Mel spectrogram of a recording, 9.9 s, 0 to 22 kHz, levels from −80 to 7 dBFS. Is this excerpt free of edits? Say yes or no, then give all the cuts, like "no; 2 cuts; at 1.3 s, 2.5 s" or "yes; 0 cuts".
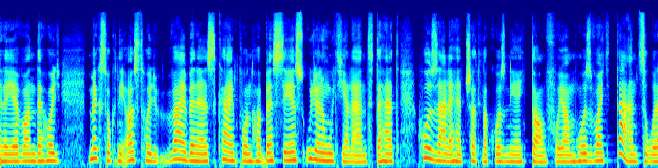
no; 1 cut; at 5.0 s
